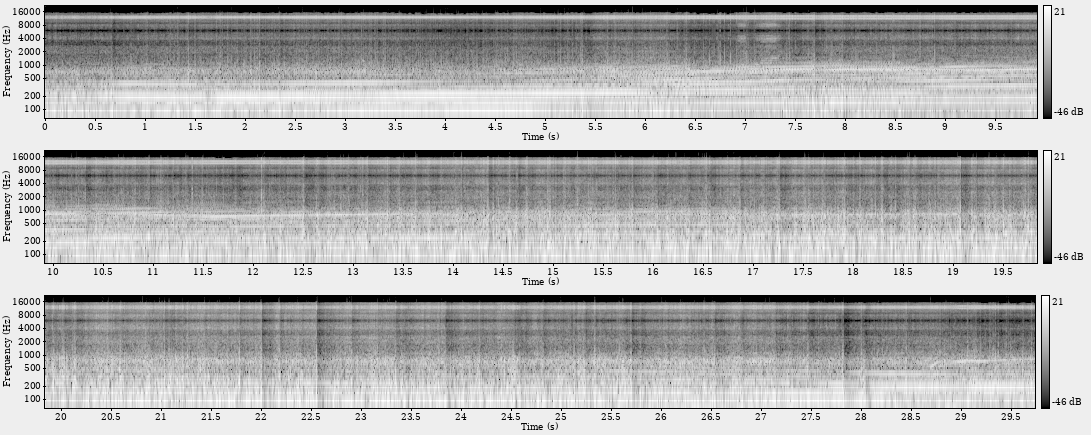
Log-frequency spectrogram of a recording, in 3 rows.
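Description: Ferrari F430's V8 engine heard from inside the cabin as the car runs on track. The engine note climbs slowly for the first dozen seconds, then gives way to a dense rushing noise with the engine less distinct, and a steadier engine note returns near the end.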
